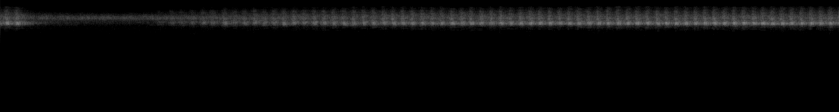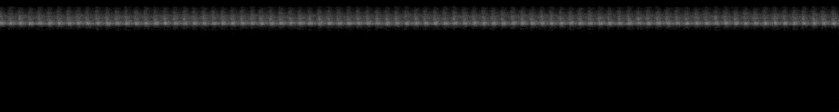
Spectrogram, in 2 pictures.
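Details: Starting from a brief lull, a grasshopper chorus gradually builds into a steady, shrill high trill of quick even pulses that holds to the end, with no accompanying music.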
